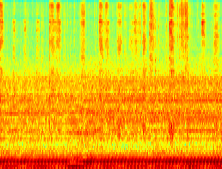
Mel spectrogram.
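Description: Pen writing on lined notebook paper: faint short scratching strokes as an equation is written out by hand, over a steady low hum.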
